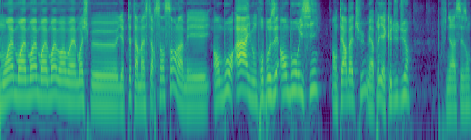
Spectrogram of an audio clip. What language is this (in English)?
French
